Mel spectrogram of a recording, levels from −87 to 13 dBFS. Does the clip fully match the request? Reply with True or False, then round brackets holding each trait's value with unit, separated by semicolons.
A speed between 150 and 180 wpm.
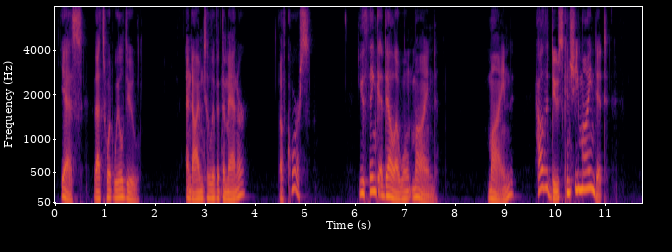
False (140 wpm)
